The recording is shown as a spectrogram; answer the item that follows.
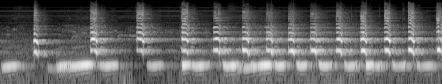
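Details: Captive siamang gibbons at Fota Wildlife Park announcing their presence to the park and surrounding area; loud hooting notes with a steady tonal base, starting spaced about a second apart, then quickening into a regular pulsing series.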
